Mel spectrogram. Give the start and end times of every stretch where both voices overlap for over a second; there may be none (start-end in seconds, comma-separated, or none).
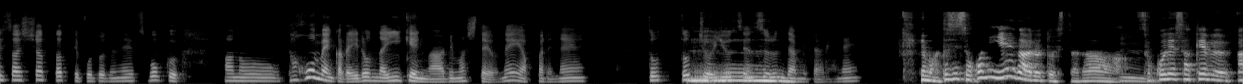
6.8-8.1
